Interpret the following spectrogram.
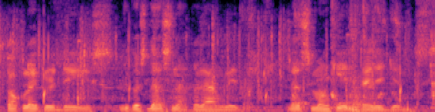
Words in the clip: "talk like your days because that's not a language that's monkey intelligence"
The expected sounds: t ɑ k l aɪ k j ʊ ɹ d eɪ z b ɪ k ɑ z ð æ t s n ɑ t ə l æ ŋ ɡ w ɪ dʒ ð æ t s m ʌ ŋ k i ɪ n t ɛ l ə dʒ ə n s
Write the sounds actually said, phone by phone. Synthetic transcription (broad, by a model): t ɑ k l aɪ k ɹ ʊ d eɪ s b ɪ k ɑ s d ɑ t s n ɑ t ə l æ ŋ ɡ w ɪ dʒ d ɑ t s m ʌ ŋ k i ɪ n t ɛ l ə dʒ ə n s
